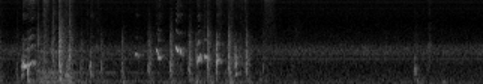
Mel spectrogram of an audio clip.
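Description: Maltese puppy whimpering in a burst of short, high squeaks mixed with sharp clicks, over about the first three seconds.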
